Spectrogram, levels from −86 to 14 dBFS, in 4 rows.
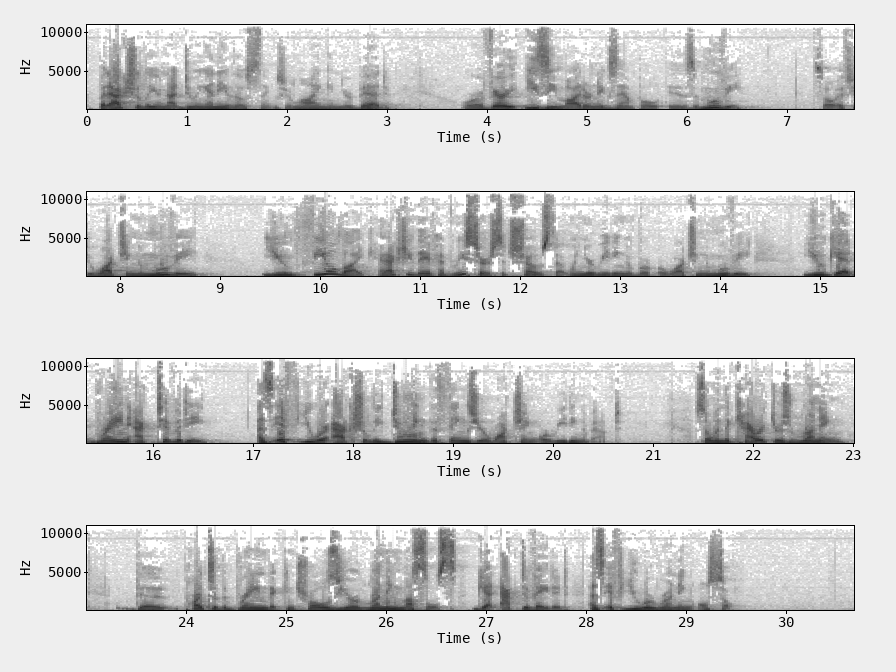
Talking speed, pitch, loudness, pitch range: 175 wpm, 190 Hz, -12 LUFS, 175-210 Hz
